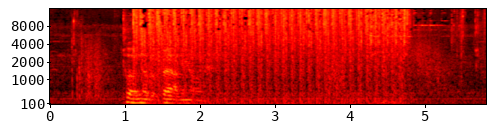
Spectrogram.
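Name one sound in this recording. A game rifle fires in rapid bursts.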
